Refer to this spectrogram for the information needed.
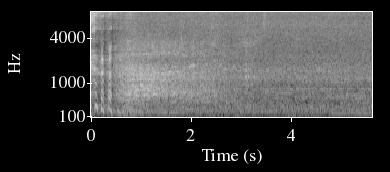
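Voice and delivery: soft unvoiced laugh; breathy laugh. Real, not acted. Preacher amused by his own story, a soft breathless laugh. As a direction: laugh under your breath.

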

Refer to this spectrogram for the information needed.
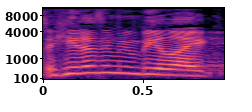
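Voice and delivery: ordinary talk, nothing marked

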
